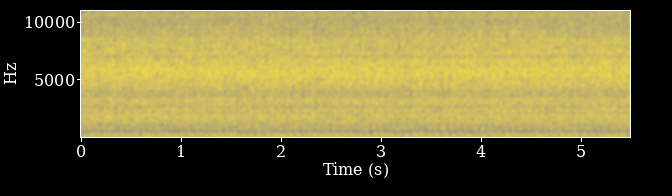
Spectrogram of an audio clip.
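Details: Aprilia Caponord V-twin at cold start idle with TuneECU connected and vacuum gauges fitted, idle fault being chased: steady, even low thump, no misses or tapping; throttle bodies balanced, running healthy.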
